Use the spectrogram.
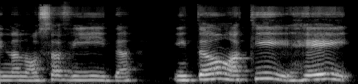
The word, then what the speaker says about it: Hey: Ela tem essa pronúncia, né? Rei. É, é como aquele H de horse em inglês, né? E esse H, que é um H aspirado, ele vem como um sopro.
